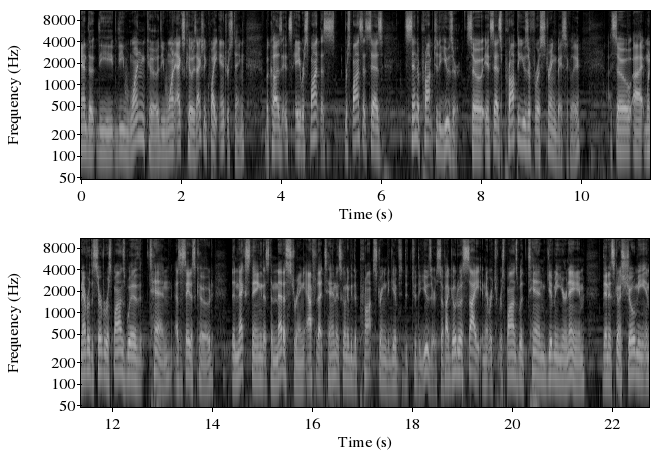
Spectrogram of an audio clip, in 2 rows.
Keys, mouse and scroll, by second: 0.6 l, 1.5 j.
